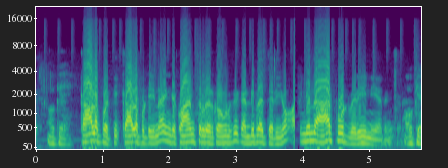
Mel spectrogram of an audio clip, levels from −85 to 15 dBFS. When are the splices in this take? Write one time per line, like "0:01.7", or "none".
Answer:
0:03.8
